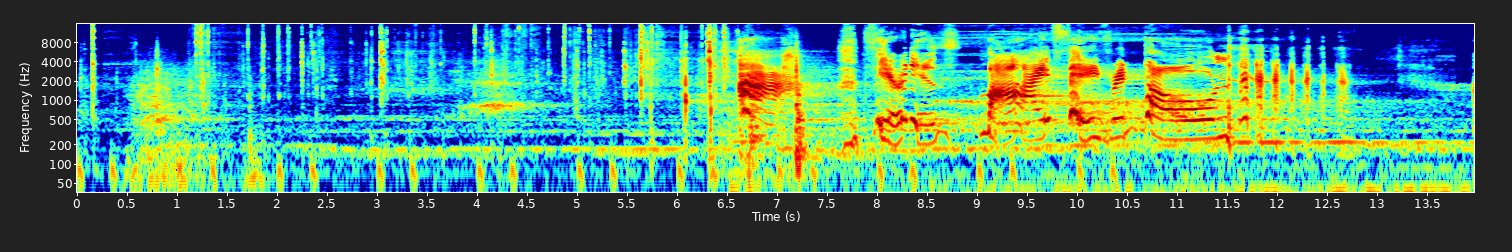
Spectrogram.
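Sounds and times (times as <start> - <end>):
wooden bottom drawer scraping and creaking as it slides open: 0.1 - 6.5
contents rattling and clattering inside drawer: 1.1 - 6.6
speech: 8.1 - 12.2.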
